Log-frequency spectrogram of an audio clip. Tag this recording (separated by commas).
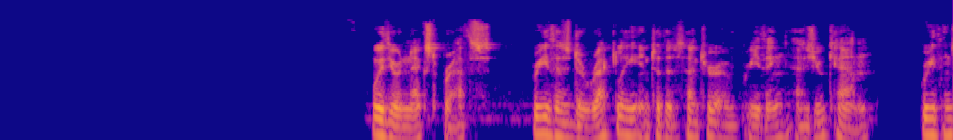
Speech synthesizer, Speech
